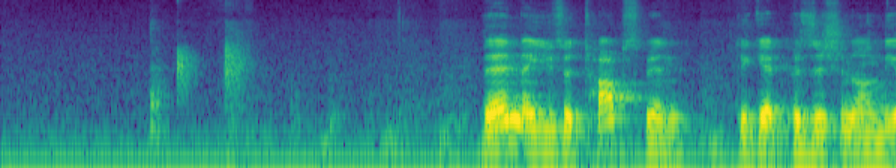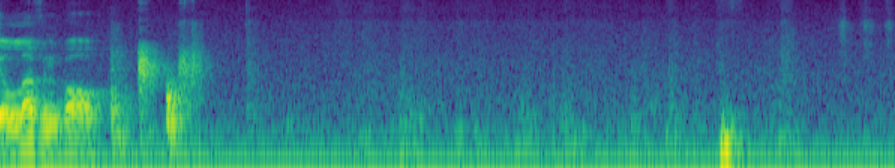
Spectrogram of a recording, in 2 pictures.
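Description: Pool balls click together on a table.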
